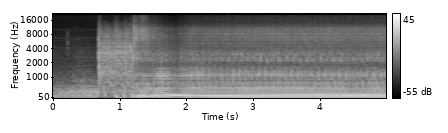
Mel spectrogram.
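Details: Porsche 991.2 911 Turbo S with newly installed custom headers, cold start: starter churn, engine catches, flares briefly and settles to a smooth, steady, quiet high idle with an even deep note; healthy cold start.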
